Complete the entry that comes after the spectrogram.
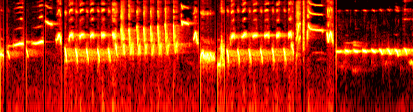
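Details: A female white-rumped shama calls to attract the male: fast, evenly repeated whistled notes in rhythmic series, broken by sharp high chips, ending in a long level whistle.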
